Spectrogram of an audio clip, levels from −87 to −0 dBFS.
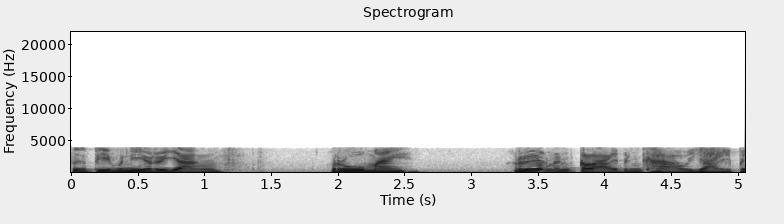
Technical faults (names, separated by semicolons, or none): gain pumping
